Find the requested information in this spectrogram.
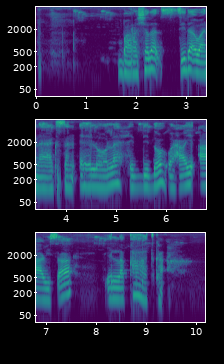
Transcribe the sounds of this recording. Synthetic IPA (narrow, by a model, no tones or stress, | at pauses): bɐɾɐʃɐðɐsɪðɐwɐnaːɡsɐnɛːlɔːlɐħɪbd̪ɪðɔwɑħɑjʕɑːwɪsɐ | ɪlɐqɑːd̪kʰɐ̰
